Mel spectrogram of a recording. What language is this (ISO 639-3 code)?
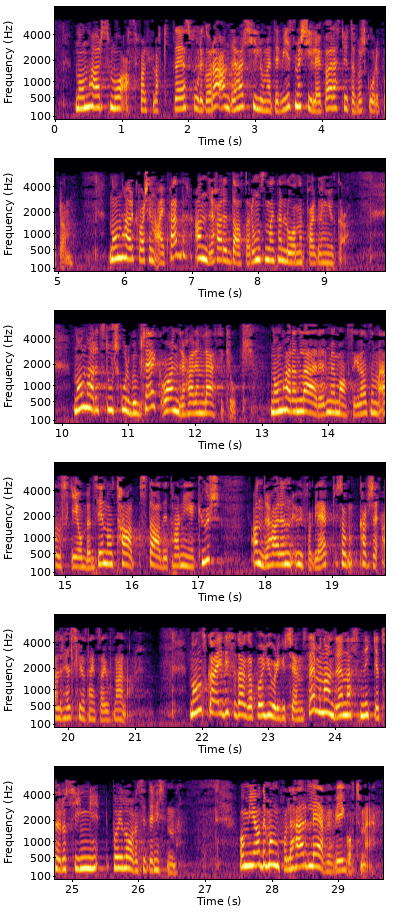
nob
